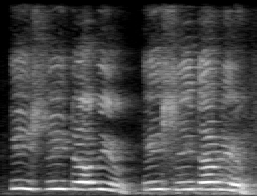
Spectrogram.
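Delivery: high, slow squeaky puppet voice; bad ventriloquist teddy bear. Terrible ventriloquist act, the teddy bear answering in a high puppet voice. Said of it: "it was the worst ventriloquist act".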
